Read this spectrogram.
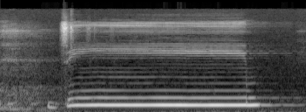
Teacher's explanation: زبان کے درمیان تالو سے لگا کر باریک آواز میں ادائیگی کی جاتی ہے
